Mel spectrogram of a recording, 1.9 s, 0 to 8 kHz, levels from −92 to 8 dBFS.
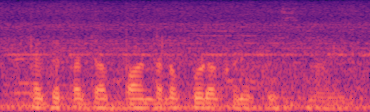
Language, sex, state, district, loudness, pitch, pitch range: Telugu, male, Andhra Pradesh, Srikakulam, -18 LUFS, 125 Hz, 115-125 Hz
